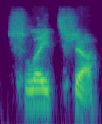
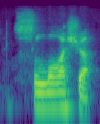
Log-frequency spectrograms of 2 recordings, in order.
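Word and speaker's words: Schleicher: Ruby Schleitscher from the Collingwood Footy Club. We did this a couple of minutes ago, Stephen. You got the Ruby part right, but it's Slicer. Slicer.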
